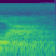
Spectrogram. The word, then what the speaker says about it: Jah: Ah when he says J he's actually saying Yah. It's the same word.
